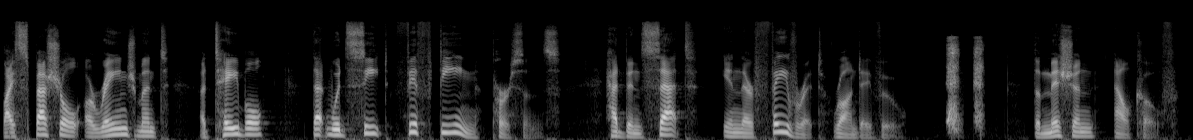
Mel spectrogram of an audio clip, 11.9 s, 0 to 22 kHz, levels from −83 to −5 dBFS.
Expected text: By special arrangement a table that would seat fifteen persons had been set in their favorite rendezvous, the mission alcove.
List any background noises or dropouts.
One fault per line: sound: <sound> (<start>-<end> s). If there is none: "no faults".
sound: sniff (9.5-9.9 s)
